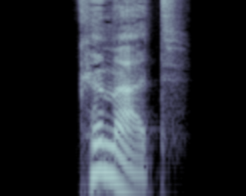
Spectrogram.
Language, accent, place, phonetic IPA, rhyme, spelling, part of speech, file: German, Germany, Berlin, [ˈkʏmɐt], -ʏmɐt, kümmert, verb, De-kümmert.ogg
- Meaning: inflection of kümmern: 1. third-person singular present 2. second-person plural present 3. plural imperative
